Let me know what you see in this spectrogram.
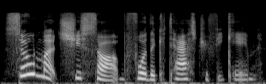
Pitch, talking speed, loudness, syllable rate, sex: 275 Hz, 180 wpm, -16 LUFS, 5.4 syllables/s, female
